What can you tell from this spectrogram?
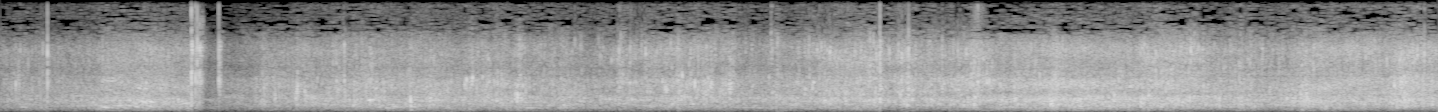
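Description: Sea water washing and gurgling over shoreline rocks: a steady hiss of surf, with a few small clicks.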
